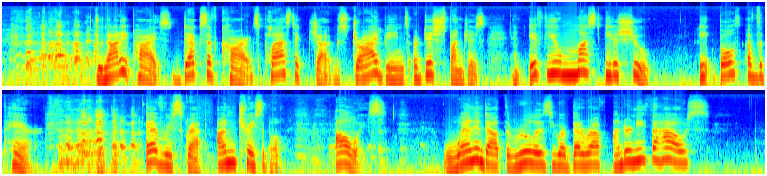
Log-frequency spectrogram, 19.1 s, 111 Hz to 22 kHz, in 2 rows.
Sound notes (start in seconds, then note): 0.0 laughter; 10.1 laughter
